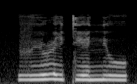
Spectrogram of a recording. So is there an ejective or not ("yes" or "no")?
no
